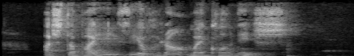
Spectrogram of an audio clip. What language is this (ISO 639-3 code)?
mlt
